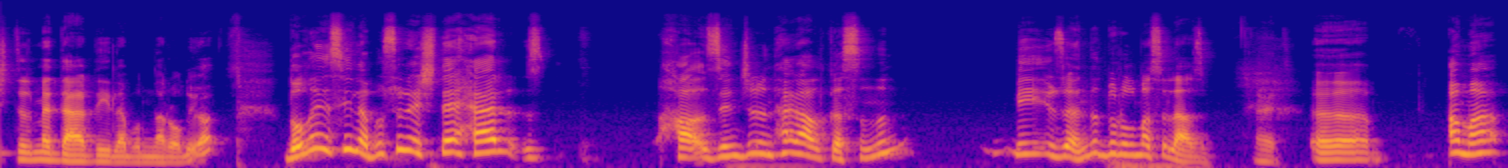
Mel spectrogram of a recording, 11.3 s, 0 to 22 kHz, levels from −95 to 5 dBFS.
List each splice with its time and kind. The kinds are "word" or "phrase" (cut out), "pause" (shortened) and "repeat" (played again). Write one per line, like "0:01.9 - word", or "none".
none

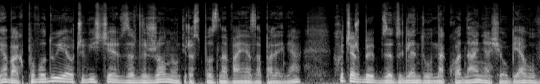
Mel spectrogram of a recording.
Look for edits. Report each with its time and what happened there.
0:01.8 - word

